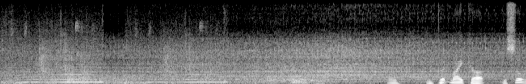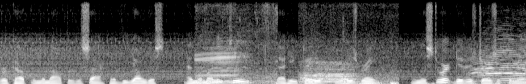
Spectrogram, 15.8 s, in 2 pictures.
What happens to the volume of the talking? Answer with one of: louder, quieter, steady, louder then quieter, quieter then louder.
steady.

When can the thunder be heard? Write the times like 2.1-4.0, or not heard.
0.8-4.7.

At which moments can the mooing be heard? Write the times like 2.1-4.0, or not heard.
0.0-5.0, 10.8-15.7.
